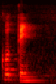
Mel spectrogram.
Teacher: La voyelle suivante est O. C'est une voyelle postérieure mi-fermée, arrondie et orale. On le retrouve par exemple dans le mot côté.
